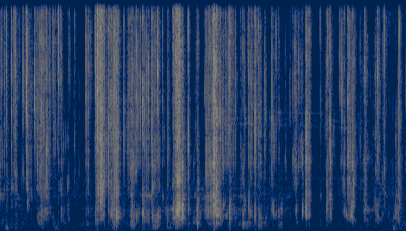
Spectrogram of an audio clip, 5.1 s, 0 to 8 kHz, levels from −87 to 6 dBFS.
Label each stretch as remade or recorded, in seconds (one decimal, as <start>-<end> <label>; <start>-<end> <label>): 0.0-1.0 recorded; 1.0-2.4 remade; 2.4-5.1 recorded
